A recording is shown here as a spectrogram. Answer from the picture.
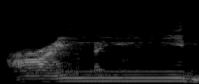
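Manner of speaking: আইন drawn long and soft, pulled inward into the throat; soft, held আইন from mid-throat; gentle guttural ain; correct throat ain. Shown as a demonstration. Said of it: "শুধু আইন".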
